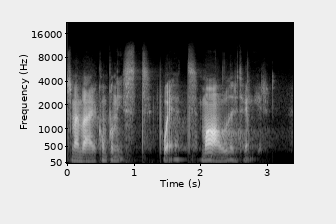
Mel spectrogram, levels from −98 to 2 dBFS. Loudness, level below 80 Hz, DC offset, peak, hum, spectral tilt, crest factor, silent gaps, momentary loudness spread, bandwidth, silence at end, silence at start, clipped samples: -23 LUFS; -84 dBFS; under 0.1%; -2 dBFS; none; -0.5 dB/octave; 22 dB; none; 21 LU; 10.5 kHz; 0.4 s; 0 s; under 0.1%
